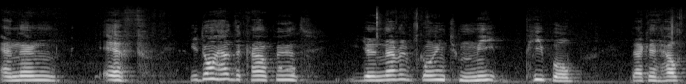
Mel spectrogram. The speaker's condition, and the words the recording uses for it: Stuttering. So if I'm coming up to one of those words, I give a little quick and then I don't stutter.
